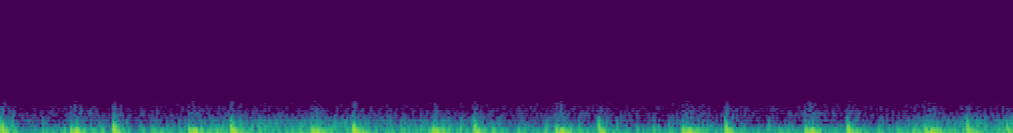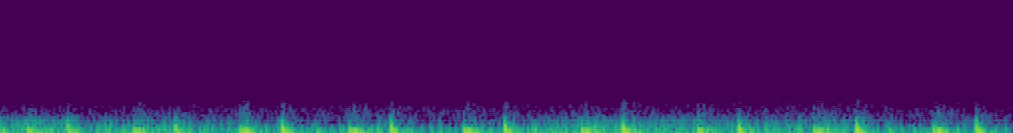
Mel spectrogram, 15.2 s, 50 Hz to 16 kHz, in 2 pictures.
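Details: Male heart auscultation through a stethoscope, recorded either sitting at a desk or lying in bed: steady regular lub-dub at about 67 beats a minute, no added sounds; normal heart sounds.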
